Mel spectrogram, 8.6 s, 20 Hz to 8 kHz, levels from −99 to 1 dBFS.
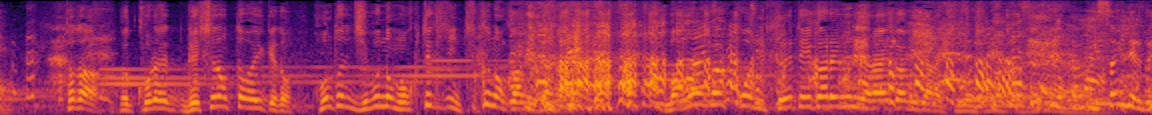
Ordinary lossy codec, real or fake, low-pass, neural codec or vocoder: none; real; none; none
